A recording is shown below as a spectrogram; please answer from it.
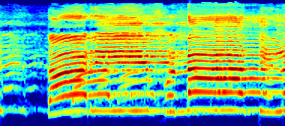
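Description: A child singing an Urdu devotional kalam solo, with no instruments. The voice drops out briefly at the start for a breath, then comes back on long, ornamented held notes.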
